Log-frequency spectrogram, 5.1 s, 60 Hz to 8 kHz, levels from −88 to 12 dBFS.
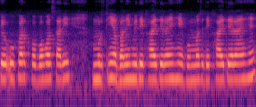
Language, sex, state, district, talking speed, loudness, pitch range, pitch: Hindi, female, Chhattisgarh, Bastar, 175 wpm, -15 LUFS, 210-220 Hz, 215 Hz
